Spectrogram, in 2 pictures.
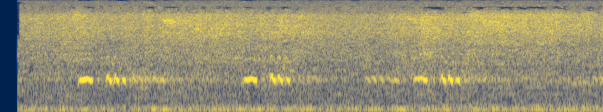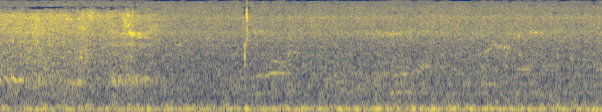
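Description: A White-cheeked barbet gives low, hollow, throaty notes repeated roughly every half-second, over a steady low rumble of traffic or wind.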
